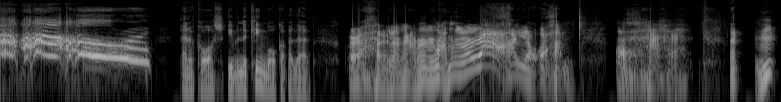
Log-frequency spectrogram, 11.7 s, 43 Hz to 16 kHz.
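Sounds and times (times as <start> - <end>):
rooster crowing: 0.0 - 2.2
speech: 2.7 - 8.6, 9.2 - 11.7.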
